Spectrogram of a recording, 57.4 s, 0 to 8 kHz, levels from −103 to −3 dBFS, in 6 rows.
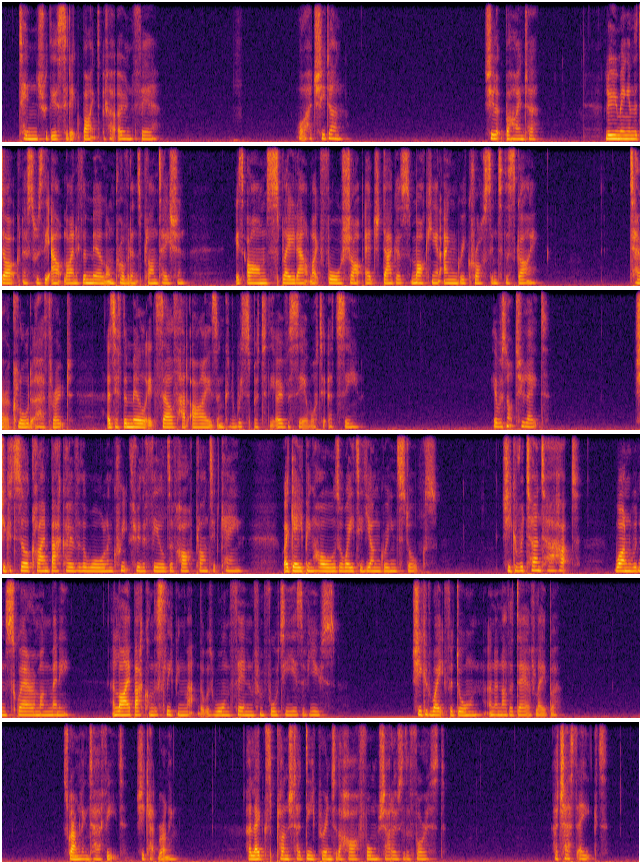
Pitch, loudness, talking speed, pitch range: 200 Hz, -23 LUFS, 165 wpm, 190-205 Hz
